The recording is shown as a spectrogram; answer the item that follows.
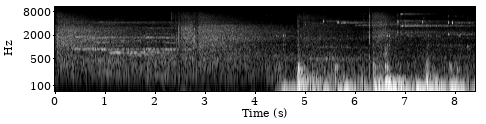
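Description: Badminton doubles rally on a wooden sports-hall floor: sharp racket hits on the shuttle echo around the hall. From about halfway through, players' footsteps thud heavily near the microphone and their shoes squeak on the court.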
